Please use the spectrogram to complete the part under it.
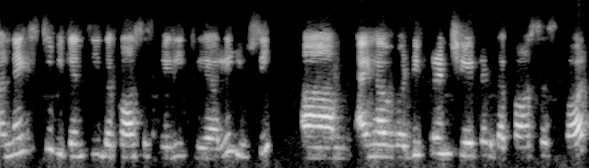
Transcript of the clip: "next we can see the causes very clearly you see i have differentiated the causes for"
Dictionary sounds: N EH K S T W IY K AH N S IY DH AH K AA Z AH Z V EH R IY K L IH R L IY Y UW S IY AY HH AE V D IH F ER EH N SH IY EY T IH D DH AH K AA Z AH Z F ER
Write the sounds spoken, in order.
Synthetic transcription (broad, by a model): N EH K S T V IY K AH N S IY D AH K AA S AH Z V EH R IY K L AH R L IY Y UW S IY AY HH AE V D IH F ER EH N SH IY EY T IH D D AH K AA S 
